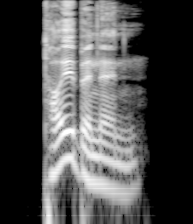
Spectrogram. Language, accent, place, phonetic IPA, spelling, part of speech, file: German, Germany, Berlin, [ˈtɔɪ̯bɪnən], Täubinnen, noun, De-Täubinnen.ogg
- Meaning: plural of Täubin (“female pigeon or dove”)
